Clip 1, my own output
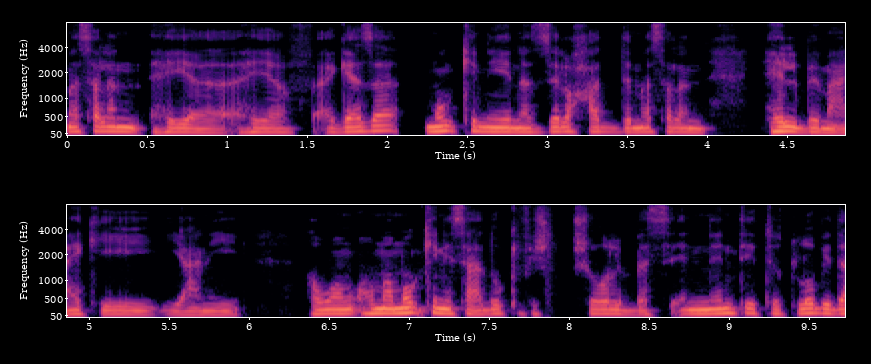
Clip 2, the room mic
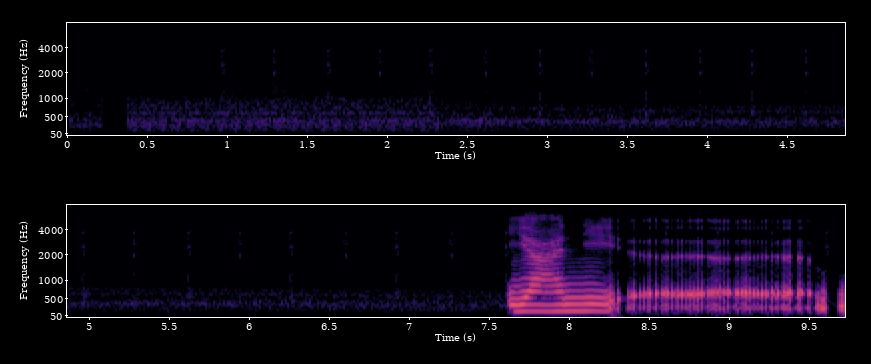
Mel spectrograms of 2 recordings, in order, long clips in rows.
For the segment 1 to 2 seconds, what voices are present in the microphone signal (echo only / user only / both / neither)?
neither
